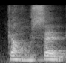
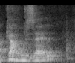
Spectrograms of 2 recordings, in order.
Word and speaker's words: carrousel: Normalement, entre deux voyelles, nous mettons 2 S pour dire sel et pas zel. Et bien là, on prononce carrousel et non pas carousel.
